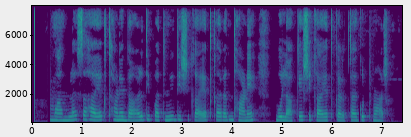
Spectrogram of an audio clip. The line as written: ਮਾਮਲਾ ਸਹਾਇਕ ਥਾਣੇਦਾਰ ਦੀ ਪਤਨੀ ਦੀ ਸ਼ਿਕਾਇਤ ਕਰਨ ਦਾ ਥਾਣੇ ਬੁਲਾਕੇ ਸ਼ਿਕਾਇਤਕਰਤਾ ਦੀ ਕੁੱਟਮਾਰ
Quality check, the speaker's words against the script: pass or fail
fail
